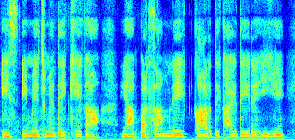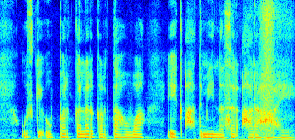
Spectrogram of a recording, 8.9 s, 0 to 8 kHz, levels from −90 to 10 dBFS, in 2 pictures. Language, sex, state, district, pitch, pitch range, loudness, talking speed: Hindi, female, Rajasthan, Jaipur, 170 Hz, 165-175 Hz, -18 LUFS, 160 wpm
